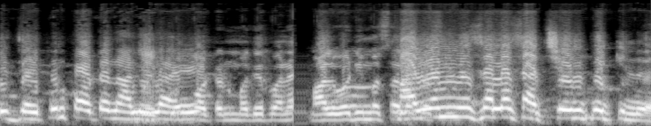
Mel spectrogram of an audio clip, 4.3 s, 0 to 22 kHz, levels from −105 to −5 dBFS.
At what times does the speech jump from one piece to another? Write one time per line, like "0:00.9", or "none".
0:02.1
